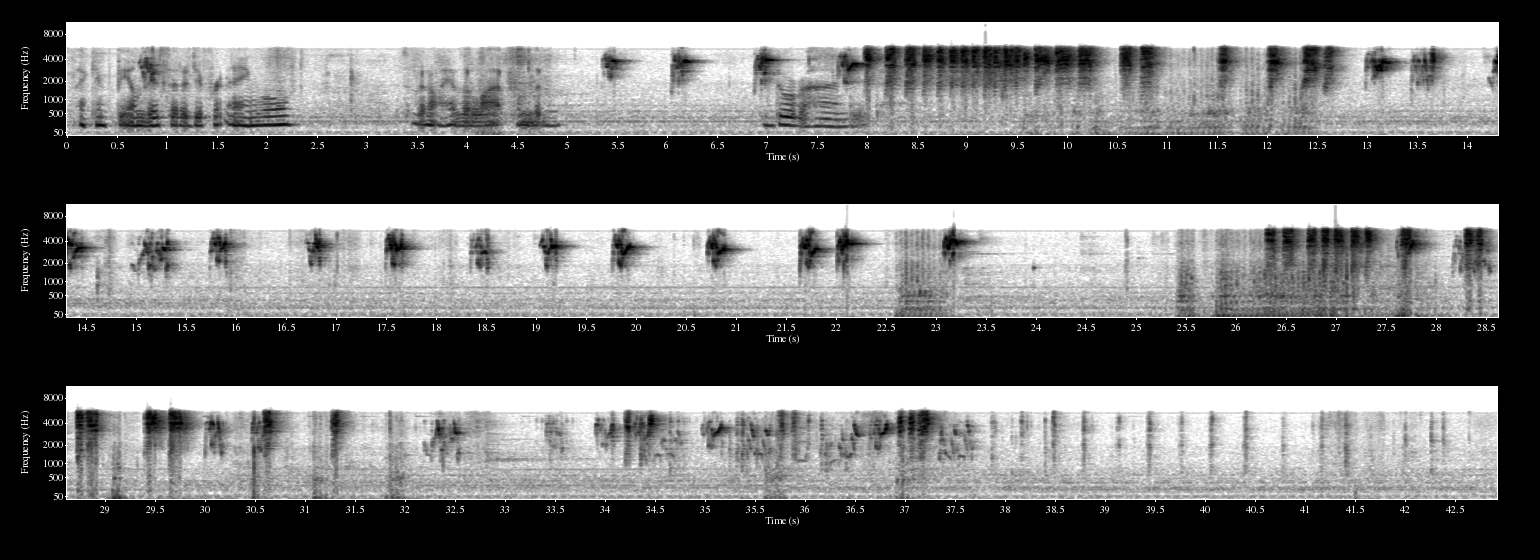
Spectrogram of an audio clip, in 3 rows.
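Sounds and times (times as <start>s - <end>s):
budgerigars chirping: 5.4s - 16.1s, 16.7s - 22.4s, 23.0s - 23.5s, 26.1s - 31.5s, 32.2s - 32.7s, 33.4s - 38.6s.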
